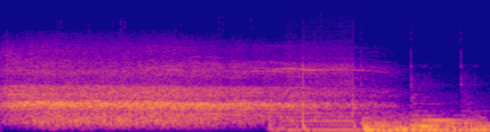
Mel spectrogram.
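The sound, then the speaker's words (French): A large crowd of Renault factory workers in France boos one of the measures of the Grenelle agreements in a loud, sustained roar of many voices. Partway through, lower, steadier tones join in over the unbroken din. “Ces huées, qui concernent seulement l'une des mesures, vont être interprétées par tout le monde comme un refus des accords de Grenelle par la base ouvrière.”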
